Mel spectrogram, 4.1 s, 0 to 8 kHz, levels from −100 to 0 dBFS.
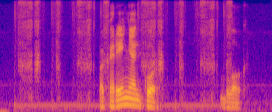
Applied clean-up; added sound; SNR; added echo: none; Writing; 13 dB; none.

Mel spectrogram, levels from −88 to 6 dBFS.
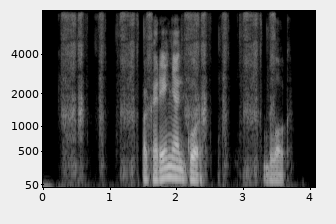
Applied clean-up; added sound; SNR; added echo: neural mask model Resemble Enhance denoiser.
